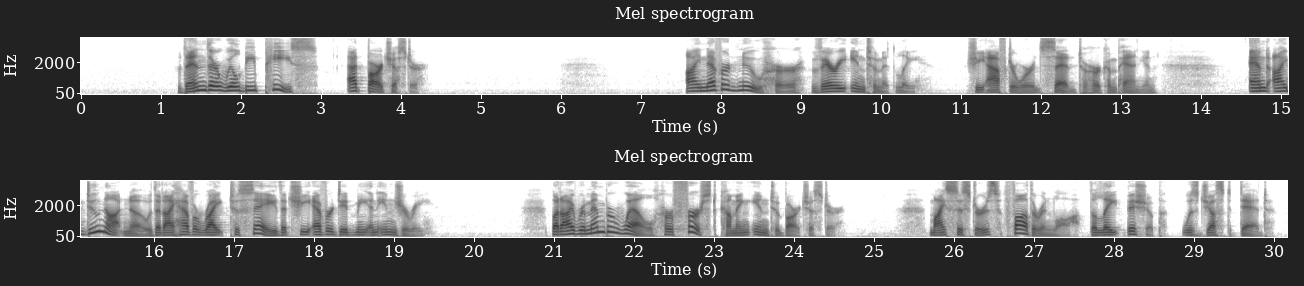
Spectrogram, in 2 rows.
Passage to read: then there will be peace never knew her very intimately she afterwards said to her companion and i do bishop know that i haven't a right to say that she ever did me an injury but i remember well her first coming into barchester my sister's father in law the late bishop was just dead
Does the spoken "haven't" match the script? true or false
false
